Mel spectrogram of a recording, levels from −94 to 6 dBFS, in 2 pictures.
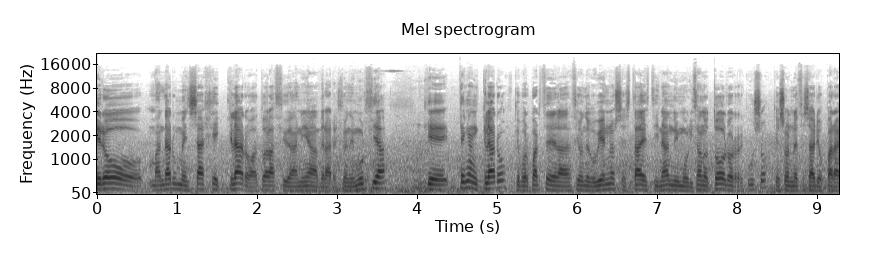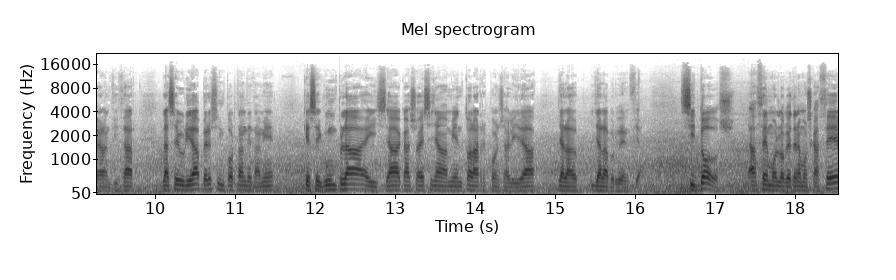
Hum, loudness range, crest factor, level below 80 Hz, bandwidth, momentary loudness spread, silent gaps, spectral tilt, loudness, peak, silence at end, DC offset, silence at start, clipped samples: none; 1 LU; 18 dB; -40 dBFS; 15.5 kHz; 7 LU; none; -4.5 dB/octave; -18 LUFS; 0 dBFS; 0 s; under 0.1%; 0 s; under 0.1%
